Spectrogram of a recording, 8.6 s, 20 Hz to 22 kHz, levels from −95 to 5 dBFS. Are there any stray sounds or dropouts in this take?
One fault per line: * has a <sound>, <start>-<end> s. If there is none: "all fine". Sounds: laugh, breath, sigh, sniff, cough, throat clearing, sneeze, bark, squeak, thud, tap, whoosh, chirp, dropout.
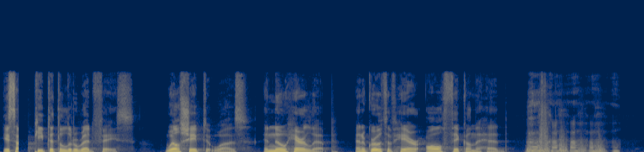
* has a dropout, 0.3-0.4 s
* has a laugh, 7.0-8.3 s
